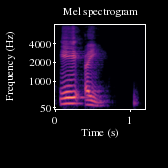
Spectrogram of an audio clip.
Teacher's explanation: कंठ तालव्य। इन दोनों स्वरों का उच्चारण स्थान कंठ और तालु दोनों से होता है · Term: कंठ तालव्य स्वर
